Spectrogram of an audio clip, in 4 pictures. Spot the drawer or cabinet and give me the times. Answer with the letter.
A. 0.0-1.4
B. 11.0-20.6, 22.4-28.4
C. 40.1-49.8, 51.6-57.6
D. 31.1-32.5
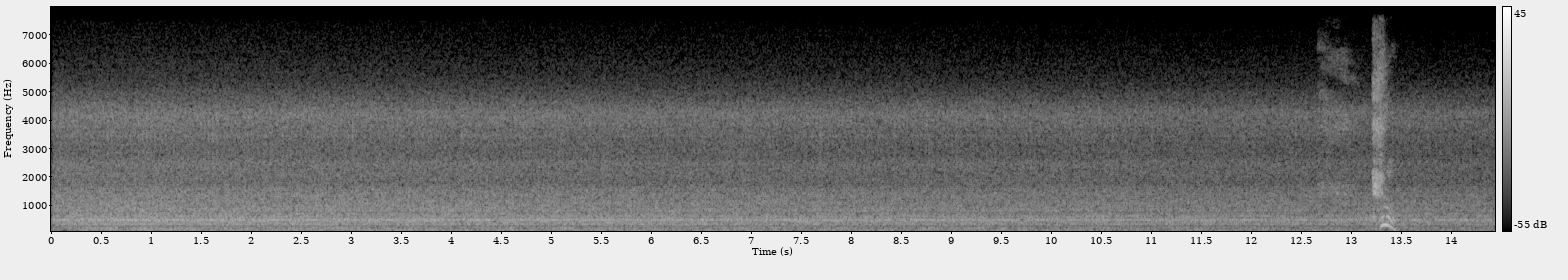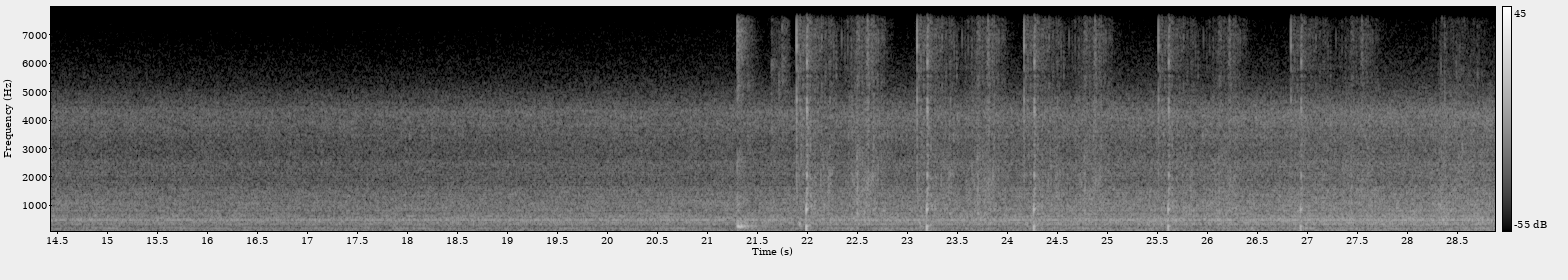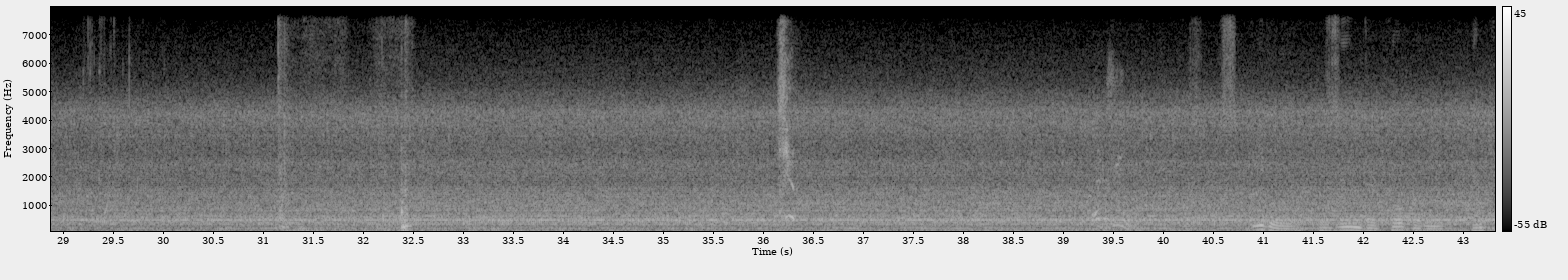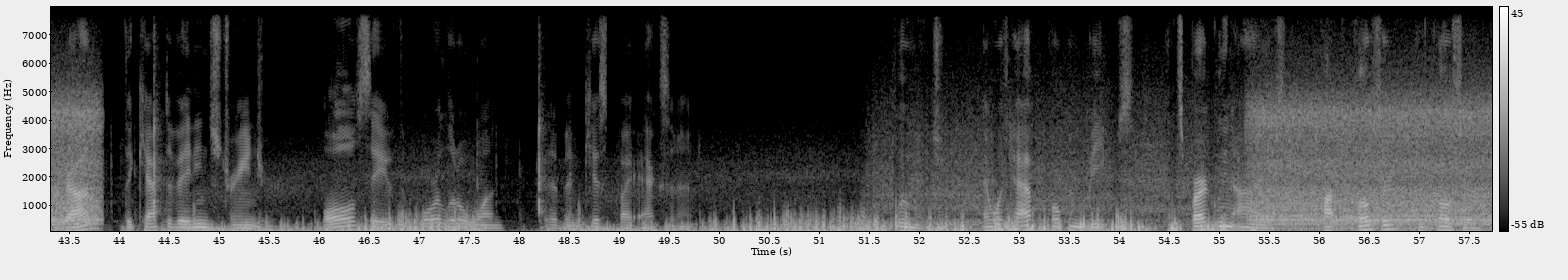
D.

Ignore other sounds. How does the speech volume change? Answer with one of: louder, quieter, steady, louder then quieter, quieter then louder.
quieter then louder.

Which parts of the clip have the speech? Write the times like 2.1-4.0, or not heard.
40.1-49.8, 51.6-57.6.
